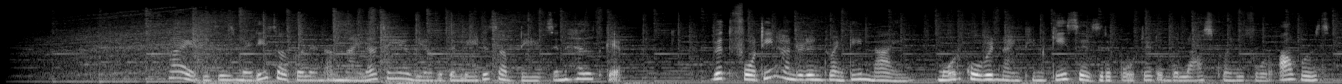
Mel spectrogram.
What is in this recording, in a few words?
english news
